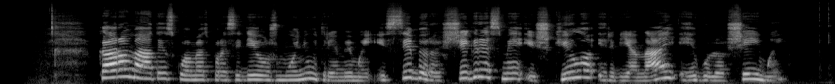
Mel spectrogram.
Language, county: Lithuanian, Vilnius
